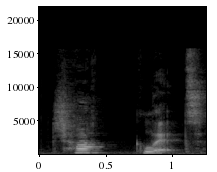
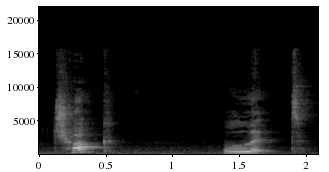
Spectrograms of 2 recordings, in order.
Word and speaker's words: chocolate: Just remember, choc-late, choc-late. If you say choc-o-late, people will look at you a little bit strange, so make sure you cut out that middle part and just say choc-late.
